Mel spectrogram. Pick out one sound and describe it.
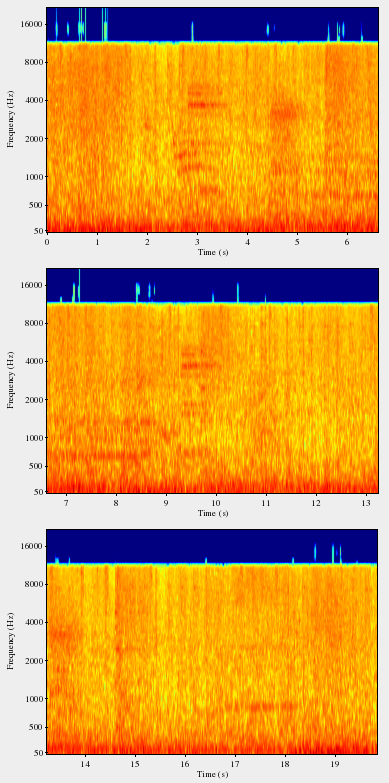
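An explosion booms and roars.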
